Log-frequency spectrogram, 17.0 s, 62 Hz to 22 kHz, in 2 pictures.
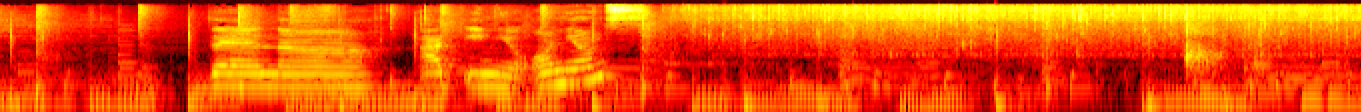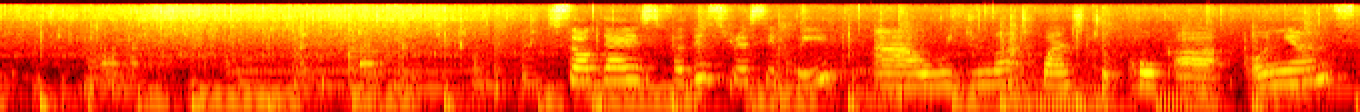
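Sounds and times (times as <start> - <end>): onions sizzling in oil: 4.2 - 17.0.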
